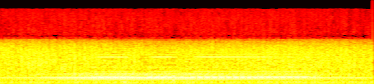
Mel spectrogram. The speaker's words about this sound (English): The Benny rehearsal has just finished, and Phil is driving Jack home in his new convertible.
